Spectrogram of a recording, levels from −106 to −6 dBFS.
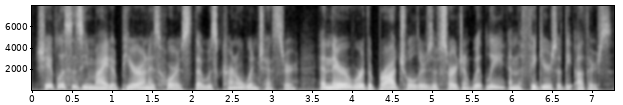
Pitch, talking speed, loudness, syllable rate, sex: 180 Hz, 225 wpm, -18 LUFS, 6.3 syllables/s, female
